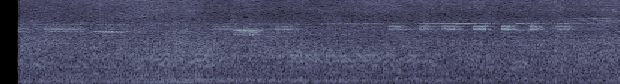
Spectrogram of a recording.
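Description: Street traffic noise with a motor vehicle's engine humming low in the first two seconds. In the second half there is a run of about eight short, evenly spaced high pips, about four a second.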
